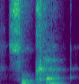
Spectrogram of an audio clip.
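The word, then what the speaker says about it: सुख: Sukha, the ka is second letter, aspirated.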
